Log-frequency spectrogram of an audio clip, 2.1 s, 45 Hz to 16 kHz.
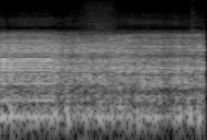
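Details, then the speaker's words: Grundig Satellit Transistor 5000 on shortwave: steady crackling static with faint tones; band buttons or contacts are suspected dirty and need cleaning, with chassis removal planned. "You hear it kind of like crackling."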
